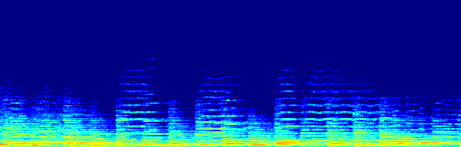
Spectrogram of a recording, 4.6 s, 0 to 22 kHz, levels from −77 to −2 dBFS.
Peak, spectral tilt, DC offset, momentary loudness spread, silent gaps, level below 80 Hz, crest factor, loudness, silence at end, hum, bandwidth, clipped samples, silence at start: -14 dBFS; -5.5 dB/octave; under 0.1%; 4 LU; none; -64 dBFS; 14 dB; -27 LUFS; 0 s; none; 12 kHz; under 0.1%; 0 s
